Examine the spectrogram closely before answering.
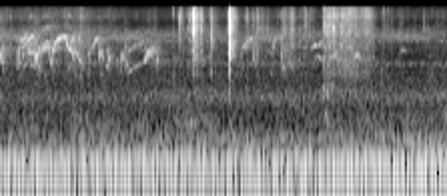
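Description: Small birds chirping in quick repeated calls during the first second and a half, then a few sharp clicks of garlic being cracked and pared with a knife, over a steady low rumble.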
